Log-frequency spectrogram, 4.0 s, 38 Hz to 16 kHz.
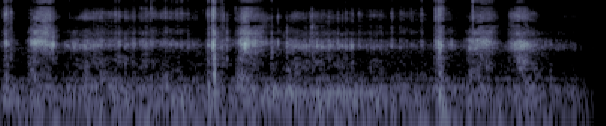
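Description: A metal utility blade carves and scrapes the edge of a hand-sized, orange bar of dry soap with a bumpy massage top, held in one hand, shedding flakes. The result is a series of dry, bright scraping strokes centered around 1.9 kHz, punctuated by sharp cutting clicks, and then it fades to silence.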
